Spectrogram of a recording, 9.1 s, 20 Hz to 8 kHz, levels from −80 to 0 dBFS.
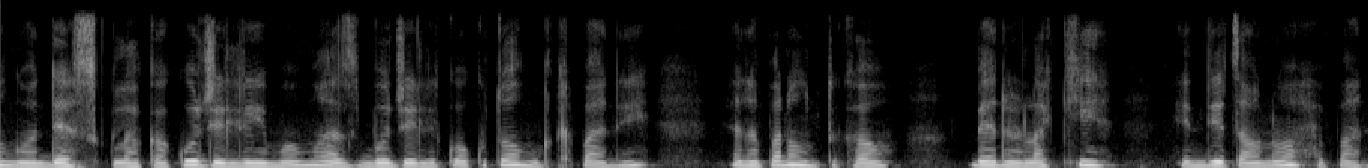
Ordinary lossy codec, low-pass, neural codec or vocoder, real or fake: none; 7.2 kHz; none; real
